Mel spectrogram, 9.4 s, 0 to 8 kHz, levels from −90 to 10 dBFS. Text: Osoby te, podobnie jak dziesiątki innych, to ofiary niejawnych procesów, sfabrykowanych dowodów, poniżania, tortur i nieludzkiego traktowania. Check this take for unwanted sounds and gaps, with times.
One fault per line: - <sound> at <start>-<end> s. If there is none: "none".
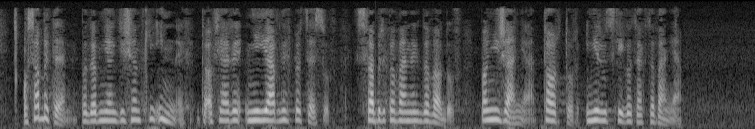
none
